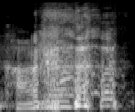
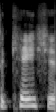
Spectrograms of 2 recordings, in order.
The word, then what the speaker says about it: Acacia: Even though that's spelled weird. You know, Kasha. No, it's Acacia, isn't it?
